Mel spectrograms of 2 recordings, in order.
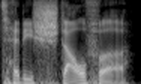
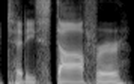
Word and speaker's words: Stauffer: His name was Teddy Stauffer, if you can pronounce German properly, or Teddy Stauffer for our friends here in the United States.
